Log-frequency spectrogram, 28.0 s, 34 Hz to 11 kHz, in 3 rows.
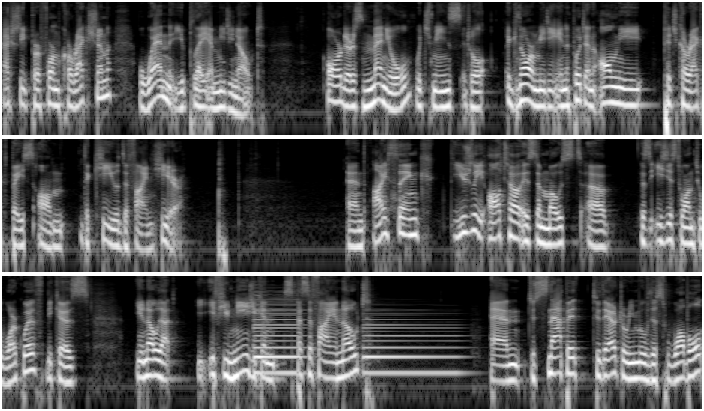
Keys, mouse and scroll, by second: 3.9 click, 10.3 right click, 11.2 click, 12.6 click, 13.9 click, 14.9 click, 15.4 click.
